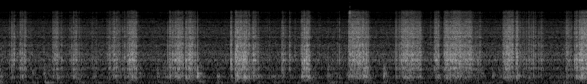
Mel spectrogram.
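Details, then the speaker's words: 80s Hanimex radio (HR1300/HR1225 pair) check-over: irregular bursts of scratchy crackling static as the dial moves, few stations found and nothing at the bottom end; owner blames a dicky switch and probably a dodgy tuning cap. "Dicky switch. Probably a dodgy tuning cap as well."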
